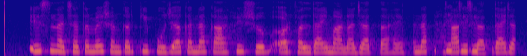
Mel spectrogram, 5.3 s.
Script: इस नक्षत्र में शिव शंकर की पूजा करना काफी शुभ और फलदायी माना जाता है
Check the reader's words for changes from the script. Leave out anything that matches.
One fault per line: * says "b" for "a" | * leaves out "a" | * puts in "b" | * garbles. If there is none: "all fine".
* leaves out "शिव"
* garbles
